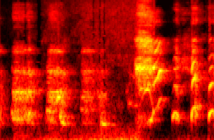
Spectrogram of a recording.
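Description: A woman laughing hard in a rapid run of short, high-pitched bursts, with brief breaths between fits.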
